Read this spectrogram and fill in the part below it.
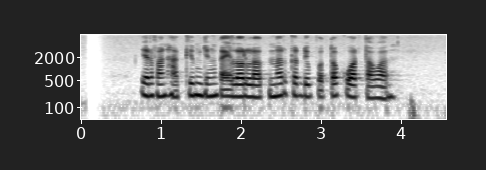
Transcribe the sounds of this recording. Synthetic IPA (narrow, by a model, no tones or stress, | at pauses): jɛrfanɦakɪmd͡ʒɨŋt̪ailɔrlɔt̪̚nərkɨrdipɔt̪ɔkuwart̪awan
